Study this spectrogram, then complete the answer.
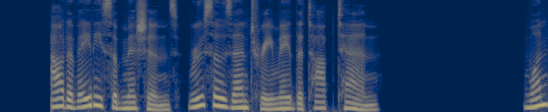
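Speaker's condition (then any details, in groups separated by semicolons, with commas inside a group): No condition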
